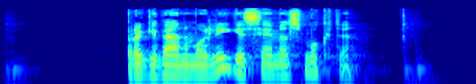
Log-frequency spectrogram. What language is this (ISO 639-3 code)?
lit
